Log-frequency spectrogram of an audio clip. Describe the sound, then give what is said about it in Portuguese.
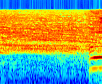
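Women in a concert audience in Goiânia scream in a sustained, bright wash of crowd noise that grows louder at the very end as a voice rises over it. “Cadê o grito das mulheres apaixonadas?”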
